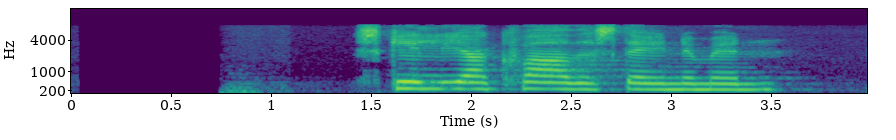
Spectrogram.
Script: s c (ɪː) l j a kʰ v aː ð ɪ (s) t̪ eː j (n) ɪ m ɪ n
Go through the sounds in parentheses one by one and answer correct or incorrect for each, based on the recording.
incorrect, correct, correct

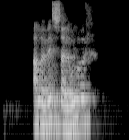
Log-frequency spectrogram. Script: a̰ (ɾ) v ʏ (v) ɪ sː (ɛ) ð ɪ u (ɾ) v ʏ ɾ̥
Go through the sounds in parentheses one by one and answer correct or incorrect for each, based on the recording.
incorrect, correct, incorrect, incorrect

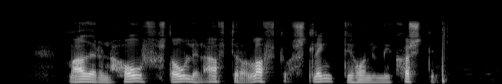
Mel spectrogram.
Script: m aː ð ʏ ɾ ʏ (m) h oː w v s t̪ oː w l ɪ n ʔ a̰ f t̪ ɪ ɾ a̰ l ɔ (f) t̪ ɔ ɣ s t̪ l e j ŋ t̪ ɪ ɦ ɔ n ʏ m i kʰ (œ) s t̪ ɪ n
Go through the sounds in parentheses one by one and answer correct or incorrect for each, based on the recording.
incorrect, correct, correct

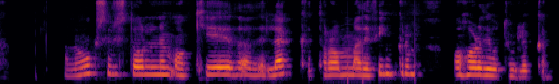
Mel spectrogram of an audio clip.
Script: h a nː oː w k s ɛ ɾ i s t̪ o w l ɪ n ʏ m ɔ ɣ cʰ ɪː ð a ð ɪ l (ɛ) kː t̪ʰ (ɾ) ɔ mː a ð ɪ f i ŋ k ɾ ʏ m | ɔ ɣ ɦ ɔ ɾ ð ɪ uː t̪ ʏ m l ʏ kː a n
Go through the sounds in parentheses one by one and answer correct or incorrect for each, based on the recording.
correct, correct

